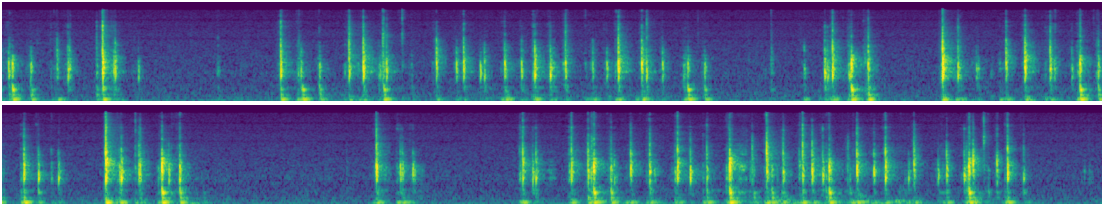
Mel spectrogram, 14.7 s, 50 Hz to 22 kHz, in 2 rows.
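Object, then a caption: Plastic mechanical keyboard. Fingertips type on a white RK61 60% mechanical keyboard with plastic keycaps, lubed red switches and a hollow plastic case. Quick runs of short, dry clacks come in bursts separated by brief pauses. Each keystroke pairs a bright click with a faint low thud and dies away almost instantly.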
